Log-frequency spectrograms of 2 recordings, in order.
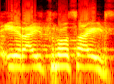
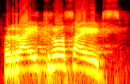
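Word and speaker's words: erythrocytes: ई silent है, ये मत पढ़ना एराइथ्रोसाइट्स, नहीं गलत हो जाएगा। इसको हम पढ़ेंगे राइथ्रोसाइट्स, ठीक है।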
